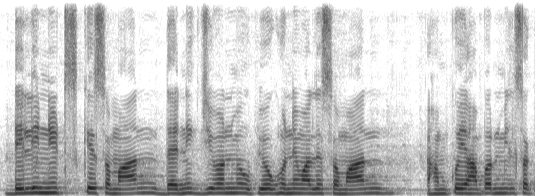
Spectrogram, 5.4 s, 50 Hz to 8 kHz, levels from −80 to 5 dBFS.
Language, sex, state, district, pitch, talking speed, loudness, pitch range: Hindi, male, Chhattisgarh, Rajnandgaon, 180 Hz, 200 wpm, -15 LUFS, 175-190 Hz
